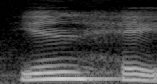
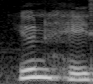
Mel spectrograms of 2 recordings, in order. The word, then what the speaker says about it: Unhei: in hey shadow ralph everyone tried to say it yin hey in hey yoon hey said her name again slowly and clearly soon the kids began to say it better even mr kokoda's they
